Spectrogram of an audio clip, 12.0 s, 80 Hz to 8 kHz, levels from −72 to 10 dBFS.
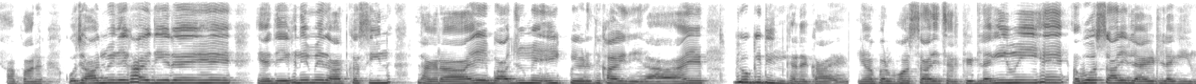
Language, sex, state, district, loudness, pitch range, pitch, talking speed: Hindi, male, Chhattisgarh, Kabirdham, -21 LUFS, 195-240 Hz, 215 Hz, 220 wpm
